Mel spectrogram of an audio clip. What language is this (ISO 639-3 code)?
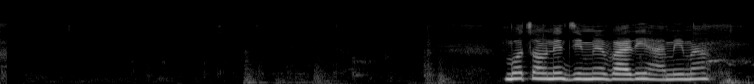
nep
